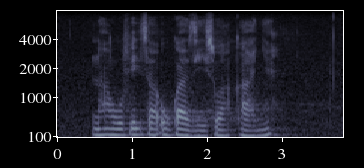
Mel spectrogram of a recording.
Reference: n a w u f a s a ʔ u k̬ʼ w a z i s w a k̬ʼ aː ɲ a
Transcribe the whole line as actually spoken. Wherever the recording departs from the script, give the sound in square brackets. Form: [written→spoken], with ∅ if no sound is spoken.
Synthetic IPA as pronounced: n a w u f [a→i] s a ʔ u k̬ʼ w a z i s w a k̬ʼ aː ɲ [a→ɛ]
